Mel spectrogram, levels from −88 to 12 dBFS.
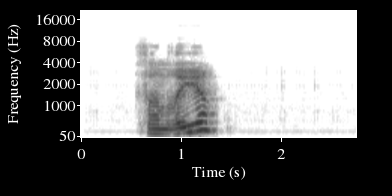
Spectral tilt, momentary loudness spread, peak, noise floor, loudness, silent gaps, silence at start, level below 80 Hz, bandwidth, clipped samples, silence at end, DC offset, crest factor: -6.5 dB/octave; 9 LU; -2 dBFS; -74 dBFS; -16 LUFS; none; 0.6 s; -62 dBFS; 7.6 kHz; under 0.1%; 1.4 s; under 0.1%; 18 dB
